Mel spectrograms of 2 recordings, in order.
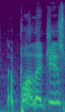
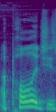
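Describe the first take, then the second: First: It is said in a put-on house elf voice. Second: It is said in his normal voice.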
